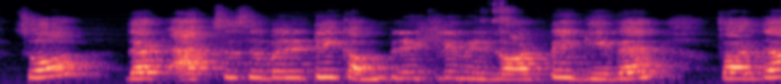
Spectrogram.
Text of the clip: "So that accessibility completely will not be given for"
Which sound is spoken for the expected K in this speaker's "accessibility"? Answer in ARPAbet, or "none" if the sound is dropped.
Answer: K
